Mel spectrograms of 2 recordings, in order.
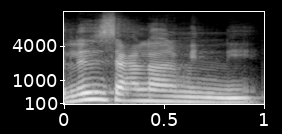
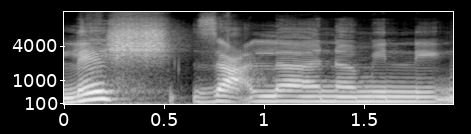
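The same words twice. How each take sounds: First: Lesh za'lana minni said lightly, lips relaxed, not pushed forward; easy unrounded lesh za'lana minni; relaxed mouth. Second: Lesh za'lana minni said slowly with lips pushed out; exaggerated pouting on lesh za'lana minni; slow overrounded lesh za'lana minni; pouted lips. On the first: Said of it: "mulutnya dientengin aja". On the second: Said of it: "enggak terlalu dimonyong-monyongin". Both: Shown as a demonstration.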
